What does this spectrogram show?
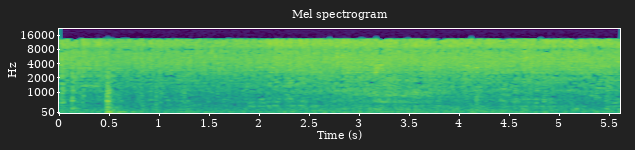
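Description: Chopped onion and tomato sizzling in oil on a large flat iron griddle, a steady hiss, with one sharp knock about half a second in.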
